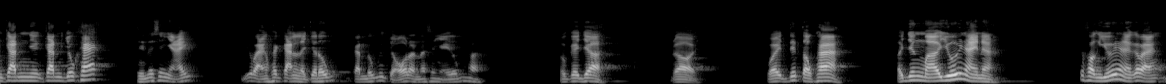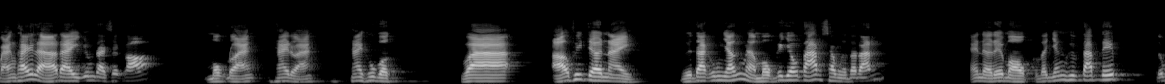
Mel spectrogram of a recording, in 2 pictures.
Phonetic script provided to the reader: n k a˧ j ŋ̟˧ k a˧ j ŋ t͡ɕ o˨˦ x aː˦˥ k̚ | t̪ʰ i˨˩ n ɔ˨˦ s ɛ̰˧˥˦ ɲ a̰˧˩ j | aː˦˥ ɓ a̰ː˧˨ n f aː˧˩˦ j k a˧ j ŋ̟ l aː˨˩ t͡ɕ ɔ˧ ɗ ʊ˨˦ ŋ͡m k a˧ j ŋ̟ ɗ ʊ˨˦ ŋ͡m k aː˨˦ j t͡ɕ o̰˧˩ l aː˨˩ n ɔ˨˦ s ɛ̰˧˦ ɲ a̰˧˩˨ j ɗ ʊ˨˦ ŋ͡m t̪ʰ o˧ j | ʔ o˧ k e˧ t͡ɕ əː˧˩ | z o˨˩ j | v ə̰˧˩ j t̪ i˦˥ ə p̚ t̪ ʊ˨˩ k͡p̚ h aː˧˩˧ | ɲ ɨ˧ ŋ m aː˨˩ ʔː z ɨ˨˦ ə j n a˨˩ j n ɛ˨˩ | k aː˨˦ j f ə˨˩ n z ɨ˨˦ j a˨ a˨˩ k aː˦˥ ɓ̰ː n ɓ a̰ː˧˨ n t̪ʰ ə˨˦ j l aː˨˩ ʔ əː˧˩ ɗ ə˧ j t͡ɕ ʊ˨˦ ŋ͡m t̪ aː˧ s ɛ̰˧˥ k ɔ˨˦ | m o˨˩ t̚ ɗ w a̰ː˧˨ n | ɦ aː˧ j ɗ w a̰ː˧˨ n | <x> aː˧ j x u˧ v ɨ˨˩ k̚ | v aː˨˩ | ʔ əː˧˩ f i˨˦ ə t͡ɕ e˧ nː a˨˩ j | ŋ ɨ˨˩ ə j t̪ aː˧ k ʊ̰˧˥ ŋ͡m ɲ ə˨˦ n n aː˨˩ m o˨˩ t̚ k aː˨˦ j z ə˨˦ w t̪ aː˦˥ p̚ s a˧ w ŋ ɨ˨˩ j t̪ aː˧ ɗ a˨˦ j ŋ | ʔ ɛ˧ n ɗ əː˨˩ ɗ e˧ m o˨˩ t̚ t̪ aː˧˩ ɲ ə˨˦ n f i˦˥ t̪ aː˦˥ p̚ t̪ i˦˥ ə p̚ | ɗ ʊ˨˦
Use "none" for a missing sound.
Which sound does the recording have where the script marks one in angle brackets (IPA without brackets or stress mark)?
h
